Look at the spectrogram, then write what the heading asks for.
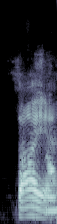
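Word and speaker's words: Siân: Her first name is spelled Sian. And Jason can correct me if I'm wrong, but that is the female form of Shawn. But it's Cyan.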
